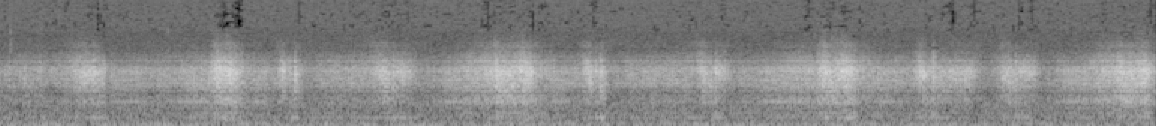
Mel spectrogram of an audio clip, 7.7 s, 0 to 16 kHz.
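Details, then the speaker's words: Grundig 2030 AM/FM tube radio tuned across a weak station near 860: hissy sound swells and fades in bursts about every two seconds as AVC acts; odd pumping, sounds like a loose contact, cause unexplained. "foreign signal comes in the AVC takes place it's it's causing such a change in the sound that it's causing this weird weird it sounds like there's a a contact in there I'm sure there isn't"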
